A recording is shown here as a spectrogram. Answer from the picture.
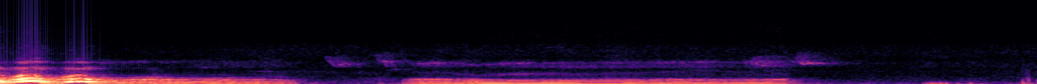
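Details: Domestic dog guarding its home against people passing far away: one harsh bark flows into a long, low, steady howling moan, a brief gap, then a second sustained moan of similar pitch, ending with faint soft sounds.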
